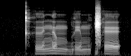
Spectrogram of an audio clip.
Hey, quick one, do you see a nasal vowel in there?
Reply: no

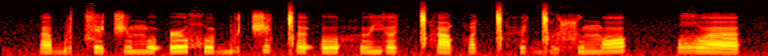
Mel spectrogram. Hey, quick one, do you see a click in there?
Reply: yes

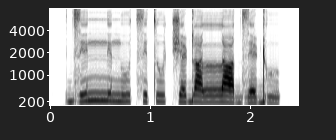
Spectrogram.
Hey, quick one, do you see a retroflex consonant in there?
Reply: yes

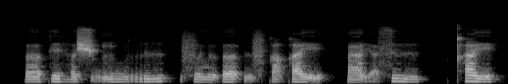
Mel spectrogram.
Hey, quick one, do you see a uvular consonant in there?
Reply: yes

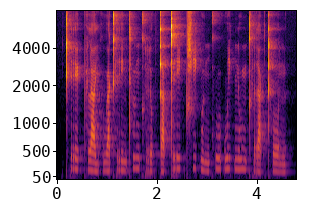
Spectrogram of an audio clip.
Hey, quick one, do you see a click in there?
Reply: no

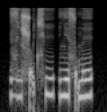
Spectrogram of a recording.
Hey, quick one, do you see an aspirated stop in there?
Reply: yes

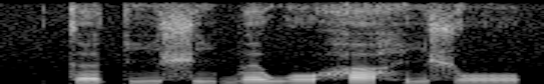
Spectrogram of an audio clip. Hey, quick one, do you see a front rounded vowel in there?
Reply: no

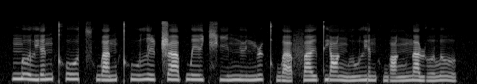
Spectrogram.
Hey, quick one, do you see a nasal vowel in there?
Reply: no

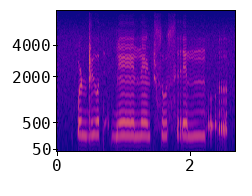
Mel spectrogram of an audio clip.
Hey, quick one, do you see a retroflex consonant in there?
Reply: yes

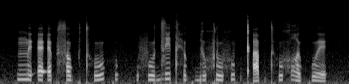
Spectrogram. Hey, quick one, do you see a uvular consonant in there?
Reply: yes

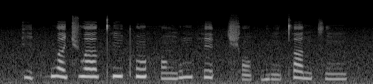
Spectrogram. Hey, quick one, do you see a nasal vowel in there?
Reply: yes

